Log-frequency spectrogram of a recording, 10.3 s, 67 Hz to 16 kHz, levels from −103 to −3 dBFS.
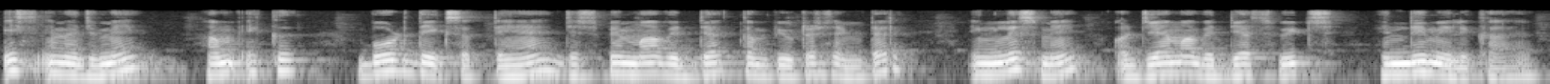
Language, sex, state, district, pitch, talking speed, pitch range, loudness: Hindi, male, Uttar Pradesh, Lalitpur, 130 Hz, 150 wpm, 120-135 Hz, -15 LUFS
